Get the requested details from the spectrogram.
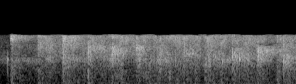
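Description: A group of people applauds to welcome a fellow practitioner who will share their experiences at the start of a program, a dense, steady patter of many hands clapping at once that stays fairly even for a few seconds, with no talking over it.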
